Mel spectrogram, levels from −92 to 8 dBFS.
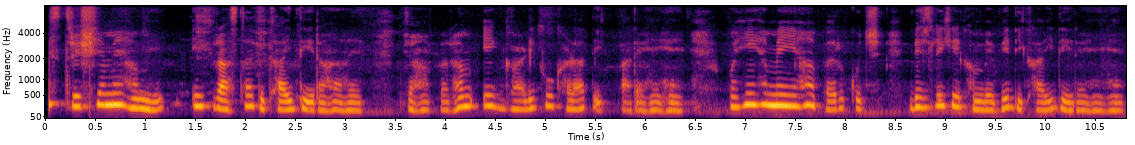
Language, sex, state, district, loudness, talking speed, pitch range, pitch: Maithili, female, Bihar, Sitamarhi, -17 LUFS, 190 wpm, 165-240 Hz, 190 Hz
